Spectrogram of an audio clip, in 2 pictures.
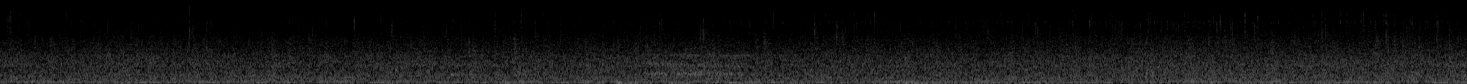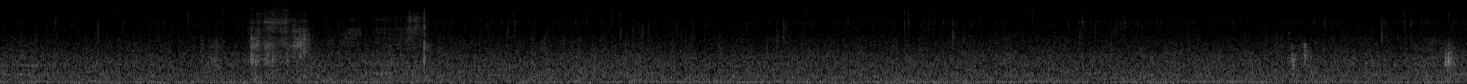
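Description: Steady rain falling. A short burst of crackly noise comes about two-thirds of the way through, and a couple of light ticks near the end.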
